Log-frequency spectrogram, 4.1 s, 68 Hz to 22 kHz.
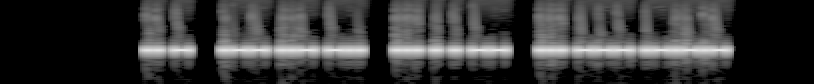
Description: Morse code, heard as a keyed tone, about 52 wpm, 700 Hz. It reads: IT WUD SEEM SO.
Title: Sentences from Top 300 Words and Abbreviations 50wpm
